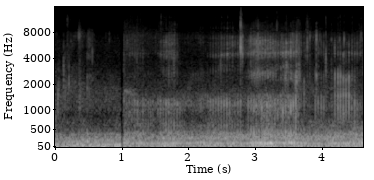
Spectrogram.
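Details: Jericho, a domestic cat fed fully raw since 2018, purring indoors at mealtime: a steady low rumbling purr runs throughout, with soft wet eating noises and a brief dropout near the one-second mark.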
